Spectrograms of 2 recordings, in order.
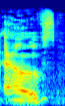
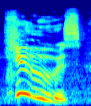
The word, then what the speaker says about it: Elwes: Cary Elwes? You mean the man that's actually in the real Robin Hood Men in Tights? Yes, however, they pronounced his last name incorrectly and they said Cary Hughes.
